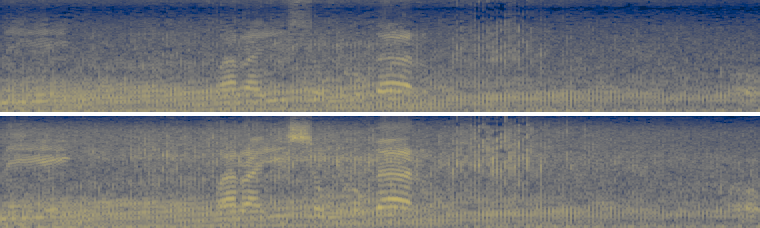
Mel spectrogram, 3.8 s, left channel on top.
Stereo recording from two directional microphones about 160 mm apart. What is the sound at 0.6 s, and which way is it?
Vehicle, 75° left (ahead or behind).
